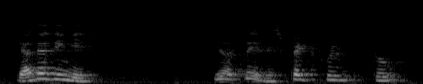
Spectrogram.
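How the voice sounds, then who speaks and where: A man talks with lively intonation. Audible room echo surrounds his voice. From India. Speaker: interviewee sharing life story. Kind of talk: oral history interview. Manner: halting.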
